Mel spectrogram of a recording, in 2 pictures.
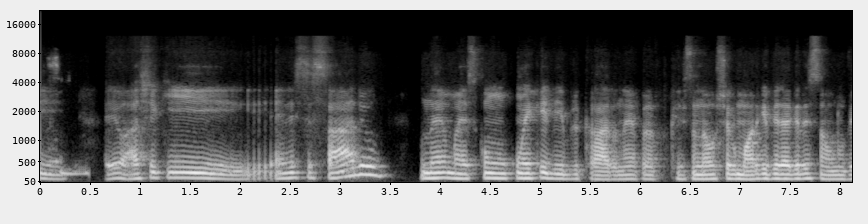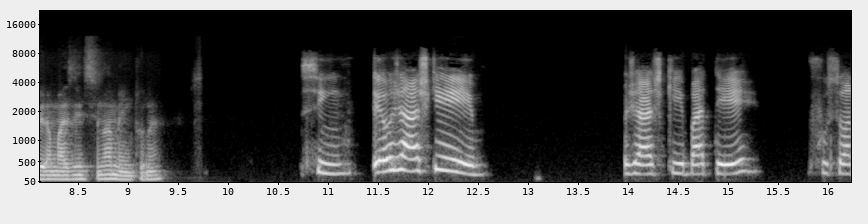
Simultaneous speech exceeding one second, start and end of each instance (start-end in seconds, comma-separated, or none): none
